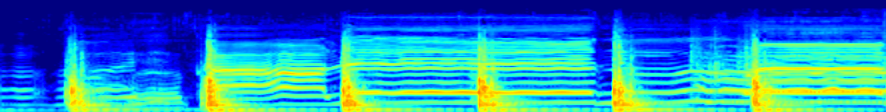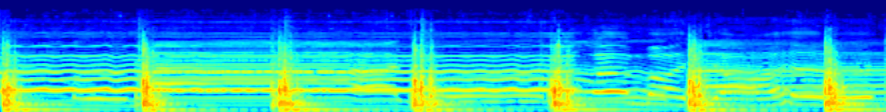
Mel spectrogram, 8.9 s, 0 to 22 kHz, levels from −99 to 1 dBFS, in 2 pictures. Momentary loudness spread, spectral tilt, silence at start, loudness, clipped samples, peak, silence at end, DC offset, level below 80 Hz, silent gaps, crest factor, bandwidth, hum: 7 LU; -6.5 dB/octave; 0.3 s; -28 LUFS; under 0.1%; -6 dBFS; 0 s; under 0.1%; -58 dBFS; none; 24 dB; 13 kHz; none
